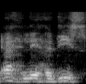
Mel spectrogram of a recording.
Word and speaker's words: Ahle Hadith: And so the Ahle Hadith movement, I pronounce it the way they pronounce it, because they want to go back to the Ahlul Hadith of the past.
